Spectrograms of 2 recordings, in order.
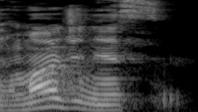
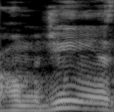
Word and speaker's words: homogeneous: F of x1 so the of system being homogeneous or homogeneous depending on how you want to pronounce it is that if you had a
